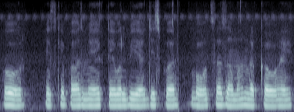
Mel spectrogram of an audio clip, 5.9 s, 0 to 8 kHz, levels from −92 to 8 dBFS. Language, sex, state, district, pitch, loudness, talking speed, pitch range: Hindi, male, Uttar Pradesh, Saharanpur, 120 Hz, -16 LUFS, 165 wpm, 115-125 Hz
